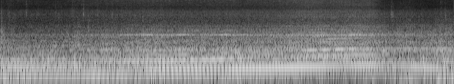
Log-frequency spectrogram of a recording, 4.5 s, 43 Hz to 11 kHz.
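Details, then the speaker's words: Subaru GC8 coasting in neutral with the engine not revving: deep, steady droning roar from a worn rear wheel bearing. "is that a lion or a wheel bearing that thing is roaring i'm not even revving the car right now i'm in neutral i'm just coasting"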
